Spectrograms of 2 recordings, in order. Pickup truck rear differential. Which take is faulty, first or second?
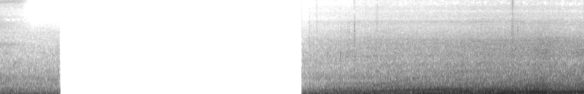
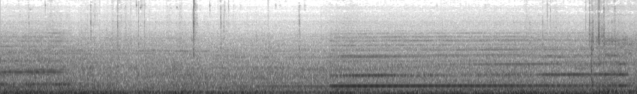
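second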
